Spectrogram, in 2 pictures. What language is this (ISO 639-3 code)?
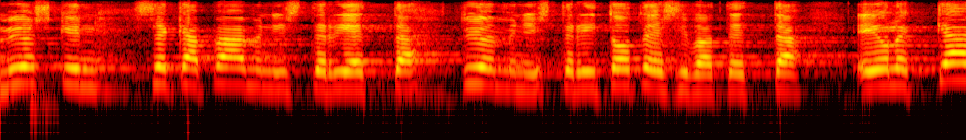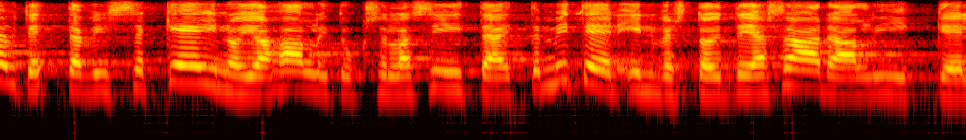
fin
